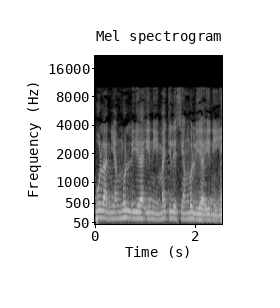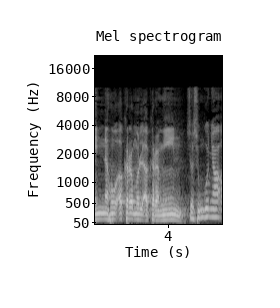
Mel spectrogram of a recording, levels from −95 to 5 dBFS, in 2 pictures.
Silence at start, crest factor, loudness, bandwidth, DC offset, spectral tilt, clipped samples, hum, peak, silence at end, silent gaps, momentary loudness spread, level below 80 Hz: 0 s; 16 dB; -24 LUFS; 10.5 kHz; under 0.1%; -7 dB/octave; under 0.1%; none; -6 dBFS; 0 s; none; 7 LU; -54 dBFS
